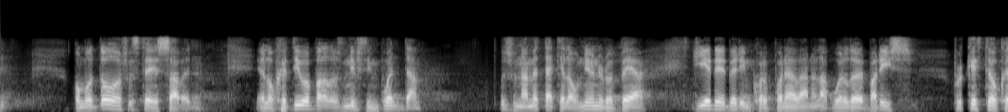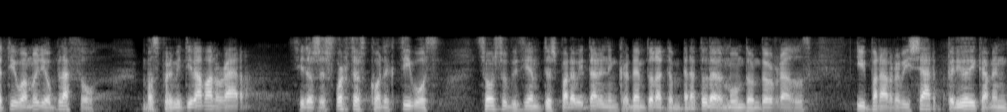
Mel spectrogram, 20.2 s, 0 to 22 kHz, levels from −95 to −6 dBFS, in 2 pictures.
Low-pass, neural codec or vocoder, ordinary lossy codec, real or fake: 5.4 kHz; codec, 16 kHz, 0.5 kbps, X-Codec, HuBERT features, trained on LibriSpeech; none; fake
